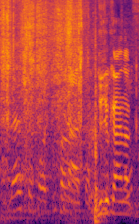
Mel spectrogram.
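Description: Young men's voices talking and reacting, ending in a loud, high-pitched shout of "Ó!" near the end. Just before the shout there is a single short low thump.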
